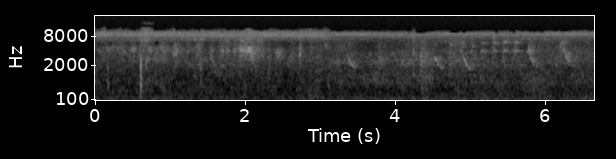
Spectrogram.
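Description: Faint bird chirps, short falling notes repeated every second or so, over a low background hush, with a single click just after the start.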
